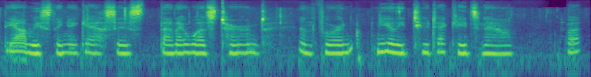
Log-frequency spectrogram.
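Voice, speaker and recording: A woman acting a wistful, tender vampire baroness in an ASMR roleplay, speaking softly and haltingly in an intimate delivery. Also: on the high side, flat delivery, a little hiss or hum, low-quality recording.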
